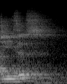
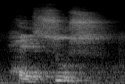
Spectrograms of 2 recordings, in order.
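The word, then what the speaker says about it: Jesús: It's not Jesus. It's Jesus. Jesus. Okay? The J sounds like the H in Spanish.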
